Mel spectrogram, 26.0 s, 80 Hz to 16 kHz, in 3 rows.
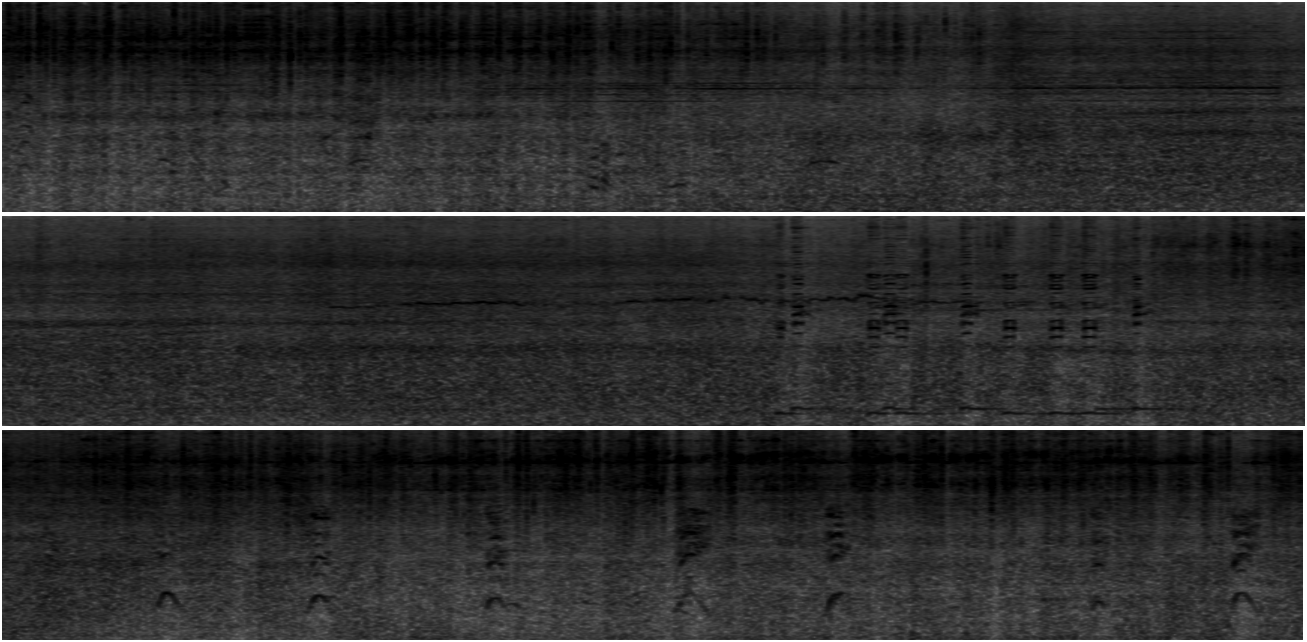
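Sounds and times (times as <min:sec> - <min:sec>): motorbike engines running: 0:00.0 - 0:26.0
road and wind noise: 0:00.0 - 0:26.0
vehicle horn beeping rapidly: 0:03.3 - 0:06.0, 0:13.2 - 0:16.7.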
